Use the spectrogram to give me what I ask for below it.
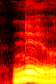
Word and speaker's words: Nu: uc 93 gear and that's the symbol for new comes like a v or a uh u u little u but that's just how it's pronounced and here you see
